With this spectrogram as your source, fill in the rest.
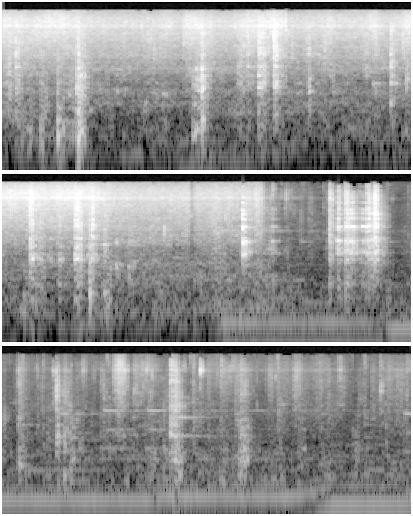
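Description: A sponge scrubs a plate.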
